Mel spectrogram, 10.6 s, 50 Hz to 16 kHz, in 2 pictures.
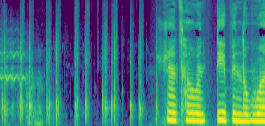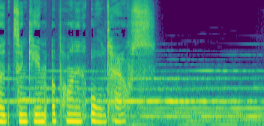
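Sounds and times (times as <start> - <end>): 
horse whinnying with a high wavering cry: 0.0 - 0.9
horse hooves pounding in a galloping rhythm: 0.0 - 5.4
speech: 3.3 - 8.4.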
